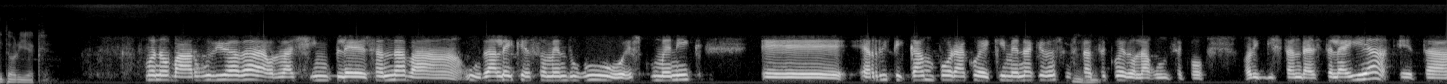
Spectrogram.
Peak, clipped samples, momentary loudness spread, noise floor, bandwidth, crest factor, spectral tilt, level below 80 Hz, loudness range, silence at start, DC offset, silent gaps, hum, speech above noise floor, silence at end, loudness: -2 dBFS; under 0.1%; 11 LU; -48 dBFS; 17.5 kHz; 14 dB; -6 dB/octave; -70 dBFS; 3 LU; 0 s; under 0.1%; none; none; 34 dB; 0 s; -14 LUFS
